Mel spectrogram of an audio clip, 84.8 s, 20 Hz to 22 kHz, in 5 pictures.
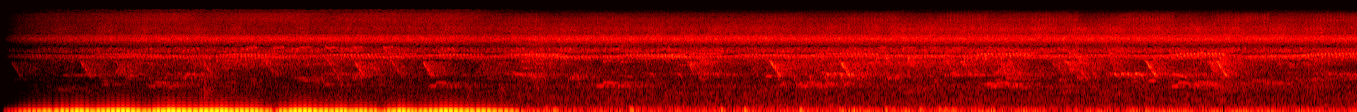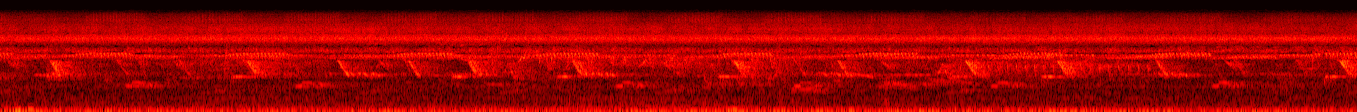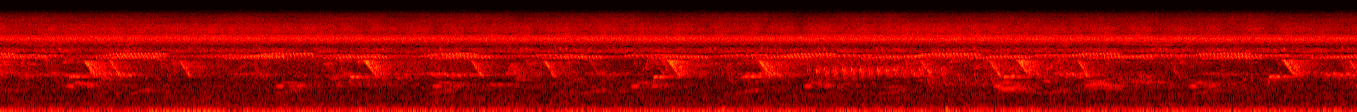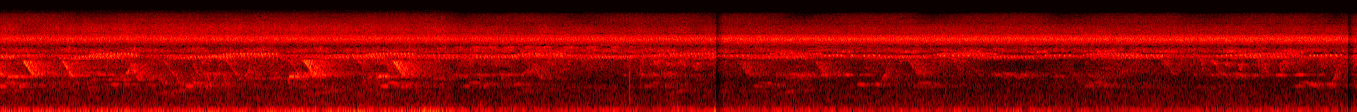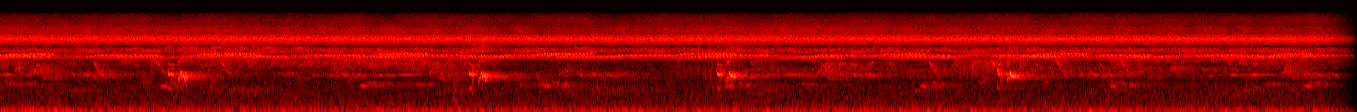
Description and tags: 20181201 early morning
Early morning in summer. Forest birdsong, crickets and cicadas. South-eastern Queensland
bird, birds, birdsong, cicadas, field-recording, forest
